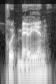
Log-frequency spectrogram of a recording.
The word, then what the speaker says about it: Portmeirion: It's spelled Port... Portmeiron. Portmeiron? It's Meiron. Yeah, Meiron. Portmeiron or something like that. Portmeirion.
